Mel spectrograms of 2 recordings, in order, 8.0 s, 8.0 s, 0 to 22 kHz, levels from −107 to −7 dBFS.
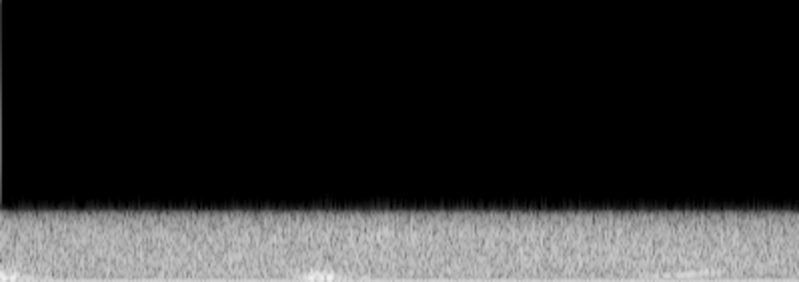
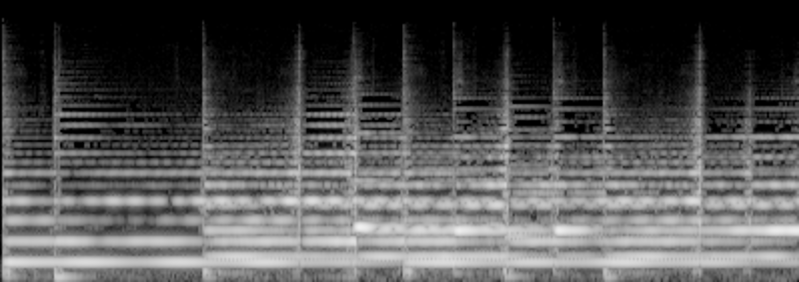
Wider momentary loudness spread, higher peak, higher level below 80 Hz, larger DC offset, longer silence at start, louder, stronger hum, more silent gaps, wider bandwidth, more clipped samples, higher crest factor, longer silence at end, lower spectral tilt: about the same, 7 LU vs 6 LU; about the same, -10 dBFS vs -10 dBFS; first, -32 dBFS vs -54 dBFS; first, 3% vs under 0.1%; about the same, 0 s vs 0 s; second, -29 LUFS vs -24 LUFS; neither; neither; second, 1 kHz vs 7 kHz; neither; about the same, 18 dB vs 14 dB; about the same, 0 s vs 0 s; first, -18.5 dB/octave vs -6.5 dB/octave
